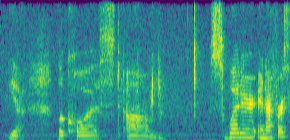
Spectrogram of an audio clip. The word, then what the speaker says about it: Lacoste: next item is this look how do you pronounce this again i don't even want to say it wrong it's a lacoste yeah lacoste um sweater and at first i did not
